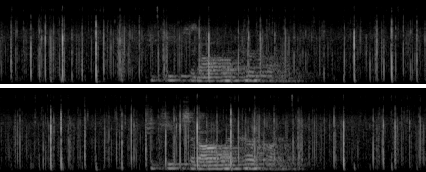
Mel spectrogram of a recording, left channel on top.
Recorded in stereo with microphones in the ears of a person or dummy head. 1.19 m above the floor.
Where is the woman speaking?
55° right (ahead or behind), 6.5 m.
